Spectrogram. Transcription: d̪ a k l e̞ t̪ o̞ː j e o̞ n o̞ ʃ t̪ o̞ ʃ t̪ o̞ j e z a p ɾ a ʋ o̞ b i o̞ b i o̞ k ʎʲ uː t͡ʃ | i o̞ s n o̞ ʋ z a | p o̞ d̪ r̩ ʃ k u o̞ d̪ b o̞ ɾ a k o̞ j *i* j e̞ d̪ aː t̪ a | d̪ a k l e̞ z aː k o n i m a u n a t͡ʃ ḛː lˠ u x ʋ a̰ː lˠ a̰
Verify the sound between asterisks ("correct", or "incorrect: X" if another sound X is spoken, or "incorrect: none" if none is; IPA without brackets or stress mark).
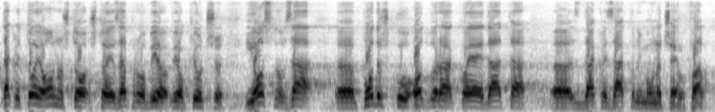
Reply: incorrect: a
